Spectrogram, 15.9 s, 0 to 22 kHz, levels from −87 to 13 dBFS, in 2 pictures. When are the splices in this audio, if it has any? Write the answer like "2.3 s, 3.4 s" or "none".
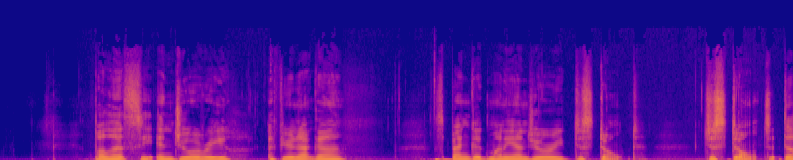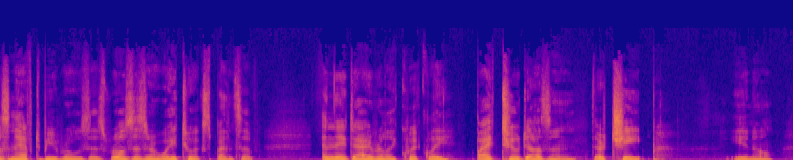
7.6 s, 12.6 s, 13.8 s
